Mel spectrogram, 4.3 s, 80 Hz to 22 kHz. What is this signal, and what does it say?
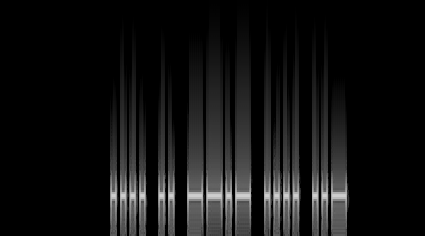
Morse code, heard as a keyed tone, about 25 wpm, 700 Hz. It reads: HIQHU
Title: Code Groups - 5 Letters - 25wpm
